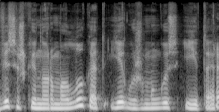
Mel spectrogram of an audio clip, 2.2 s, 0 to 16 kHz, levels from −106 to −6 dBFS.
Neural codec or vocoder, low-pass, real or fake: none; 14.4 kHz; real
